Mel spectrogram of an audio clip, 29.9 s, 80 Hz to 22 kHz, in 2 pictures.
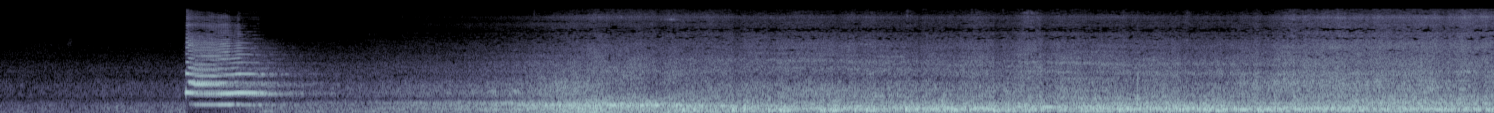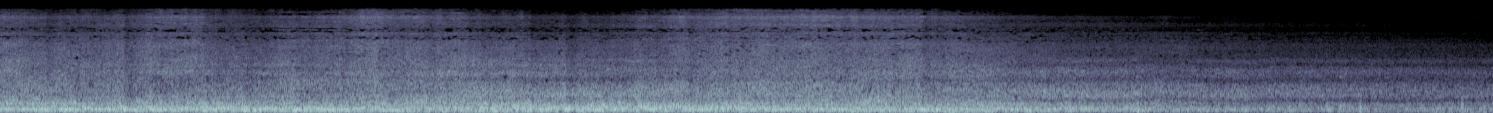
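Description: Freight train passing at speed behind a 3E/1M electric locomotive, which gives one short horn blast about two seconds in. The long rake of Talbot hopper wagons then rumbles and clatters past, building up, holding steady and fading near the end.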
